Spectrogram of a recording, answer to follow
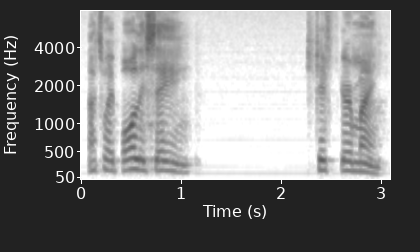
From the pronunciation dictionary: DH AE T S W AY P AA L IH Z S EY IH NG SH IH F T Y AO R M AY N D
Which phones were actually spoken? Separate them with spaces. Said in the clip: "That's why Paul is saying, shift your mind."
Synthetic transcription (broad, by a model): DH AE T S W AY P AA L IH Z S EY IH NG SH IH F T Y AO R M AY N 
